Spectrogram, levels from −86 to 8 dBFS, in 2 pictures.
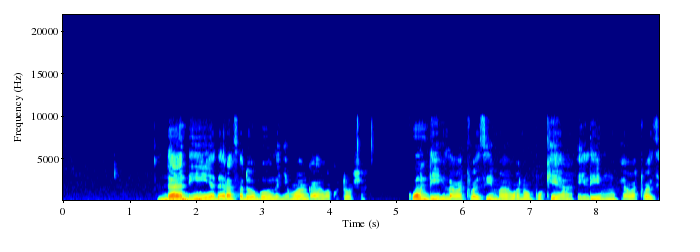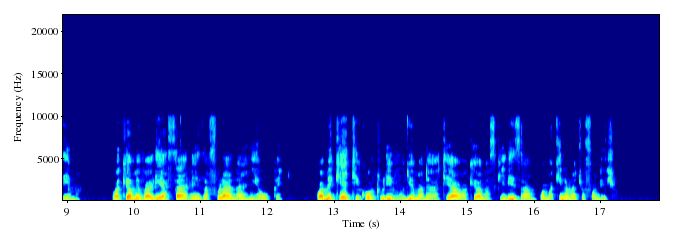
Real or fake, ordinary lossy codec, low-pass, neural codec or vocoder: real; Opus, 64 kbps; 9.9 kHz; none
